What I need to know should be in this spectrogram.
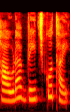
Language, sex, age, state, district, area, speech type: Bengali, female, 18-30, West Bengal, Bankura, urban, read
